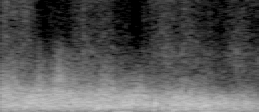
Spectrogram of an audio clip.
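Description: Thunder rolls in a loud, sustained roar during a storm, a dense rumbling wash of sound that holds steady for the whole moment, with no voices.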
